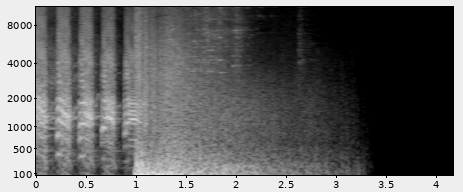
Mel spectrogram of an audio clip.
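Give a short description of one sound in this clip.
An explosion booms and fades away.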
